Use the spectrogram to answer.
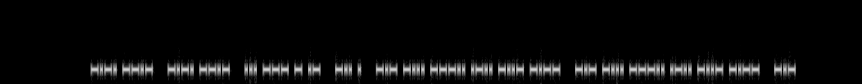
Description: Morse code, heard as a keyed tone, about 46 wpm, 700 Hz. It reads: CQ CQ SOTA DE KB8LXY KB8LXY K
